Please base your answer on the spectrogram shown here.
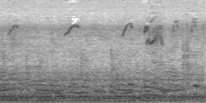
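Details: Young common moorhen, tame, calling with thin rising chirps, several in quick succession near the end, over a low background hum.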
